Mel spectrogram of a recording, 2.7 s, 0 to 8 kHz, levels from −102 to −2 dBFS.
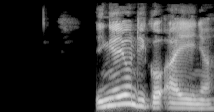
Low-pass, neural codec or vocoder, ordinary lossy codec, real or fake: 7.2 kHz; none; MP3, 64 kbps; real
